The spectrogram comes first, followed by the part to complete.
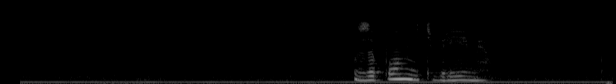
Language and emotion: Russian, sad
